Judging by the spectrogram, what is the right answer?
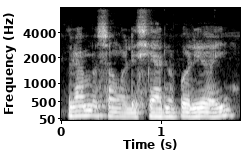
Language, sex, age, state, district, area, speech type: Nepali, male, 30-45, West Bengal, Darjeeling, rural, spontaneous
